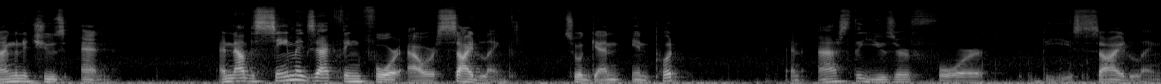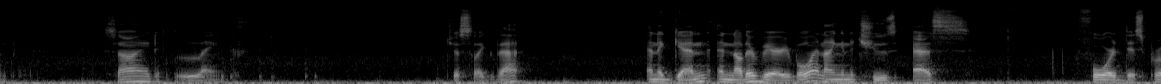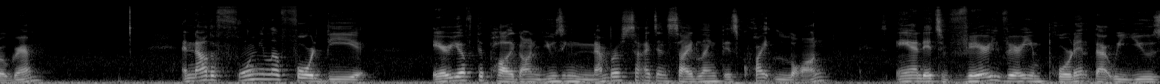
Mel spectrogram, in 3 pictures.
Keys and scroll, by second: 2.2 Return, 5.9 Right, 6.7 Return, 12.5 0, 13.0 ), 14.3 4, 14.7 ^, 16.0 ., 16.6 0, 19.4 ,, 24.4 Return.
